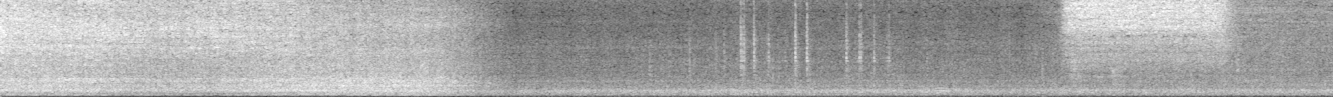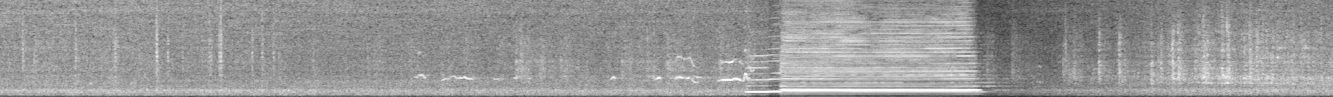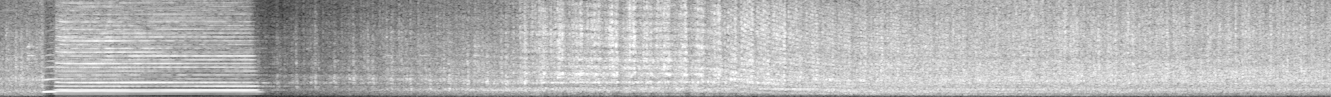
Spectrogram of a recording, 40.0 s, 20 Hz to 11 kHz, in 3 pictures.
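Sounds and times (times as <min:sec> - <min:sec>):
trains running: 0:00.0 - 0:39.9
locomotive horn blasts: 0:03.0 - 0:04.8, 0:20.8 - 0:23.4, 0:27.1 - 0:29.4.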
